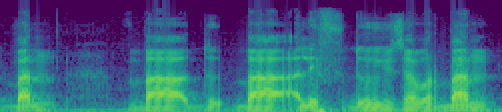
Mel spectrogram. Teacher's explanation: বান এর গুন্না হয়ে গেল বান টান হয়ে গেল কোনটাই করা যাবে না স্পষ্ট করে তাড়াতাড়ি পড়তে হবে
